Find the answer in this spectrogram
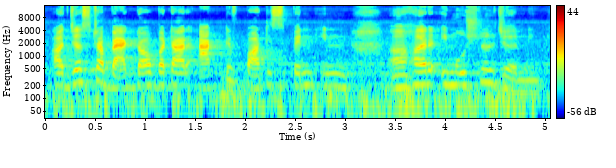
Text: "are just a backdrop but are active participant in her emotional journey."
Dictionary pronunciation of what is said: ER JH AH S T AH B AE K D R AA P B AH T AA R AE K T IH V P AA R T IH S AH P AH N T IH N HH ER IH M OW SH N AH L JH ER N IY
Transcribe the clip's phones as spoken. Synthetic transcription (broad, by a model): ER JH AH S T AH B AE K D AA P B AH T AA R AE K T IH V P AA R T IH S AH P AH N T IH N HH ER IH M OW SH N AH L JH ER N IY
